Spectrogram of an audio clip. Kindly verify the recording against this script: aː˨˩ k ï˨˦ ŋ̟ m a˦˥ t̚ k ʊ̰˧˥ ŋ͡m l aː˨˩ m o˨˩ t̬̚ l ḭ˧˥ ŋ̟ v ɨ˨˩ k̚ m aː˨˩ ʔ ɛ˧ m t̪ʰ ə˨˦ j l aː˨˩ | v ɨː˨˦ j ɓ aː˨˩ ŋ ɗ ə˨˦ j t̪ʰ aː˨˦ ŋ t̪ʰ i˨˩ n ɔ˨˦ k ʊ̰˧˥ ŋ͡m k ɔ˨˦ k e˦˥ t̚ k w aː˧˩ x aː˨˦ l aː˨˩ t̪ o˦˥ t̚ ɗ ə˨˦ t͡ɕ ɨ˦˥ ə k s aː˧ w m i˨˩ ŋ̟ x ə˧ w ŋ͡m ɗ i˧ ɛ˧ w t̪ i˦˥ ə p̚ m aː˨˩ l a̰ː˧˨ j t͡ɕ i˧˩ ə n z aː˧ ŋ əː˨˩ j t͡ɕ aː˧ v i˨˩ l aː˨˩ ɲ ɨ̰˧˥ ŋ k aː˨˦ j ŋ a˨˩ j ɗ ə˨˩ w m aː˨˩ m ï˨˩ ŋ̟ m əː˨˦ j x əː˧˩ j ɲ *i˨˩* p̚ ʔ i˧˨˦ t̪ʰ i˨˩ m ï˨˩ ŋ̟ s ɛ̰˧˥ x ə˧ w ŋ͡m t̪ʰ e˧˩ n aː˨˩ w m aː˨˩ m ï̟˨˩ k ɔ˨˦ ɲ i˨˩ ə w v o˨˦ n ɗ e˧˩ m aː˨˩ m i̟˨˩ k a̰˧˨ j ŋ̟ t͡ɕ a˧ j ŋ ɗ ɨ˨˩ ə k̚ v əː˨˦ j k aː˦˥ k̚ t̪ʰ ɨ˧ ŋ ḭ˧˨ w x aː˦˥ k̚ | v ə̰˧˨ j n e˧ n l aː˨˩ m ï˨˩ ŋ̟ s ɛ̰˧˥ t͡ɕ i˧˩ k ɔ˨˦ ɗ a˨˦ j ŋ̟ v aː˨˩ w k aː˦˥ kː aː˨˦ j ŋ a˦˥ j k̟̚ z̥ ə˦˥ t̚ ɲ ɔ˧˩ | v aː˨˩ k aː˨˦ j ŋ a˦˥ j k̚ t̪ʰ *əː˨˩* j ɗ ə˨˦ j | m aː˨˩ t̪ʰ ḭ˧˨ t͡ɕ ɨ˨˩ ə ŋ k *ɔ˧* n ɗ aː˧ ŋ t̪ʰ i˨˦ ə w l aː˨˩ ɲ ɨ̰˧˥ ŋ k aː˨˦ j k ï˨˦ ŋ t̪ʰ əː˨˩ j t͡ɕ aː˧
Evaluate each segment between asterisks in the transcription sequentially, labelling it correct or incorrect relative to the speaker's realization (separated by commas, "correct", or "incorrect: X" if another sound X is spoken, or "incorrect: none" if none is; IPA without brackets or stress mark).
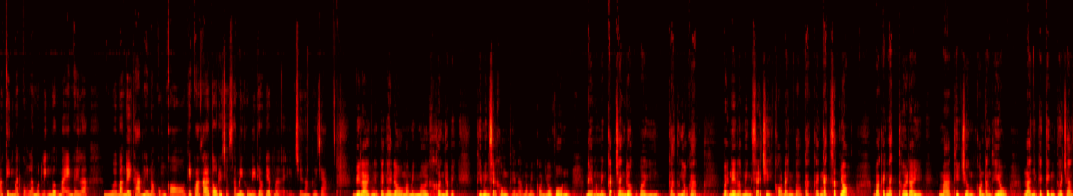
correct, correct, incorrect: ɔ˨˩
